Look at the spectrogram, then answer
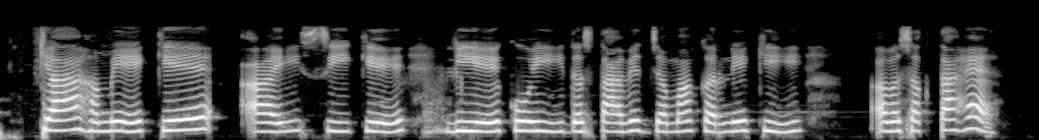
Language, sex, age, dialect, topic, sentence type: Hindi, female, 25-30, Marwari Dhudhari, banking, question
